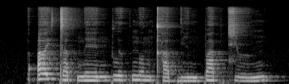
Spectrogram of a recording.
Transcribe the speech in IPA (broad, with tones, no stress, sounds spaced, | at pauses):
ʔ a˥˩ j d a˨˩ t̚ n eː˩˦ n p l ɯ˦˥ k̚ n o˧ n kʰ a˨˩ t̚ j i˩˦ n p a˥˩ k̚ t͡ɕ ɯ˩˦ ŋ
